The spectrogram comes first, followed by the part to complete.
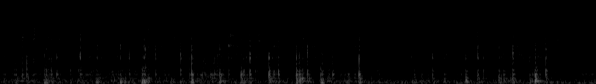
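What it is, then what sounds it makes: Cardboard box. Fingernails tap quickly on the top and edge of a hollow brown kraft cardboard box. The result is a quiet, rapid patter of short, dull taps, with a low hollow body and only a faint bright click on each tap.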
